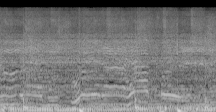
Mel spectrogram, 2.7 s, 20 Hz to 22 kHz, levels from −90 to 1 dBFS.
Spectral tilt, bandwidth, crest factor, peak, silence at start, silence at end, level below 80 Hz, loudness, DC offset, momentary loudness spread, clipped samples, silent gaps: -3.5 dB/octave; 16.5 kHz; 14 dB; -8 dBFS; 0 s; 0 s; -30 dBFS; -20 LUFS; under 0.1%; 1 LU; under 0.1%; none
